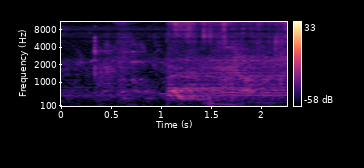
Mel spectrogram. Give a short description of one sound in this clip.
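Soft bread rips and tears apart.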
